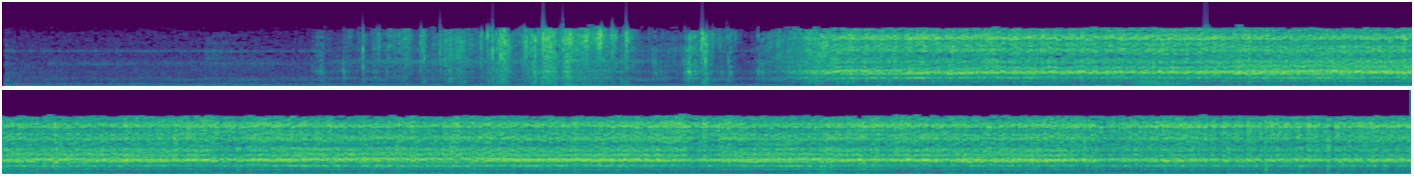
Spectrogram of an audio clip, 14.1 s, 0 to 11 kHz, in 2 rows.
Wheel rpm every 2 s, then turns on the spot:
0, 10, 150, 160, 160, 160, 160.
none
